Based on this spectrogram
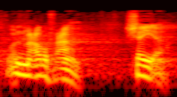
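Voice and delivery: ordinary talk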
